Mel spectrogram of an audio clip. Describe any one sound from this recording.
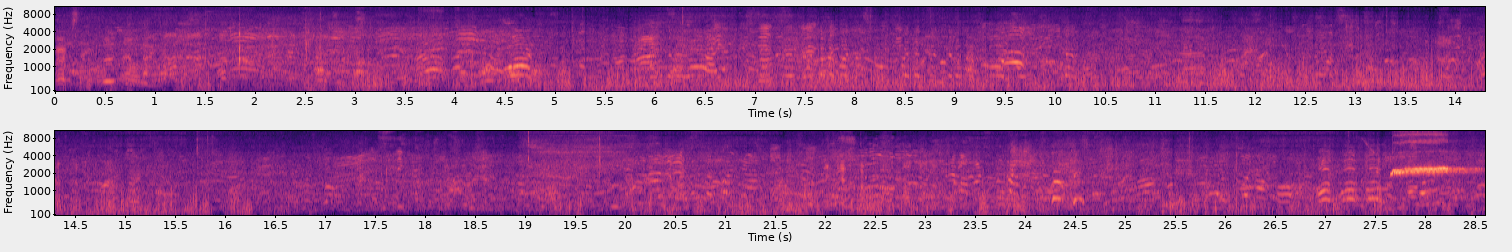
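Children shout to each other as they play.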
